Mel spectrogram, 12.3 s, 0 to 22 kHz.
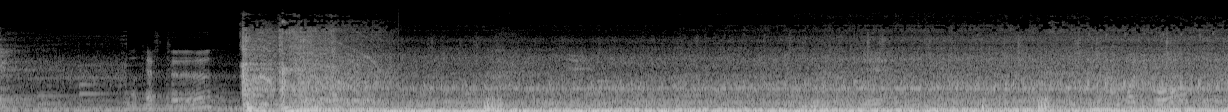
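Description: MerCruiser 5.0 V8 sterndrive engine idling steadily in the boat's engine bay. It comes in abruptly about two and a half seconds in, after a stretch of soft background music.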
